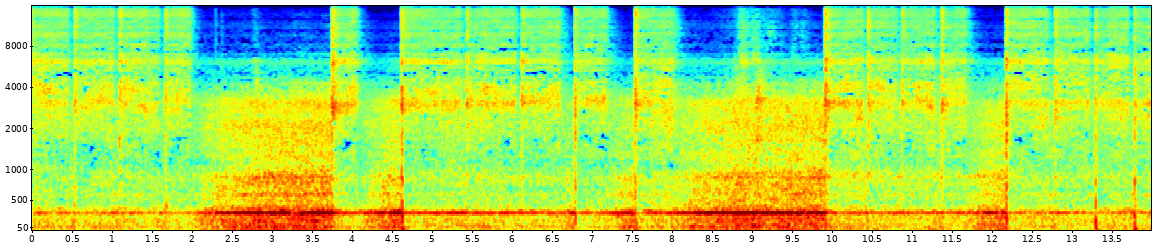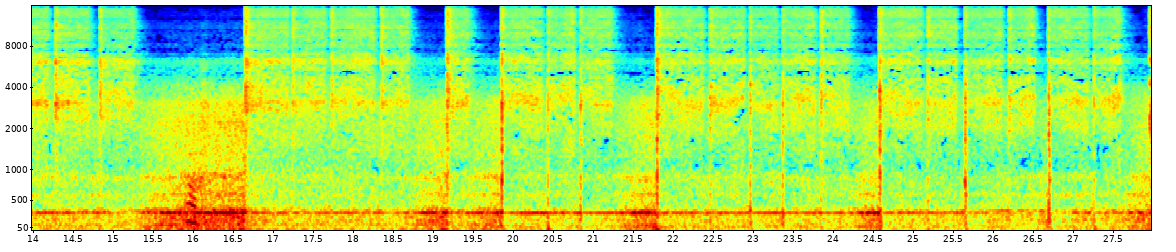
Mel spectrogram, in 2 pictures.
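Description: Compressed-air paint spray gun hissing as it sprays base coat at about 1.5 bar in repeated passes, the trigger let off for short moments between them and the hiss swelling louder a few times. A steady low hum runs underneath.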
